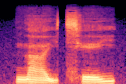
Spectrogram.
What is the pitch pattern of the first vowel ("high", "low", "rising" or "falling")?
low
